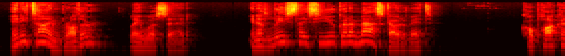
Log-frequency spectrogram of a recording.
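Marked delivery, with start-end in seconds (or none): 0.1-4.3 put-on higher, breezy young voice; Leiwa's voice. Leiwa apologising to his brother after the rough landing, light and higher.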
